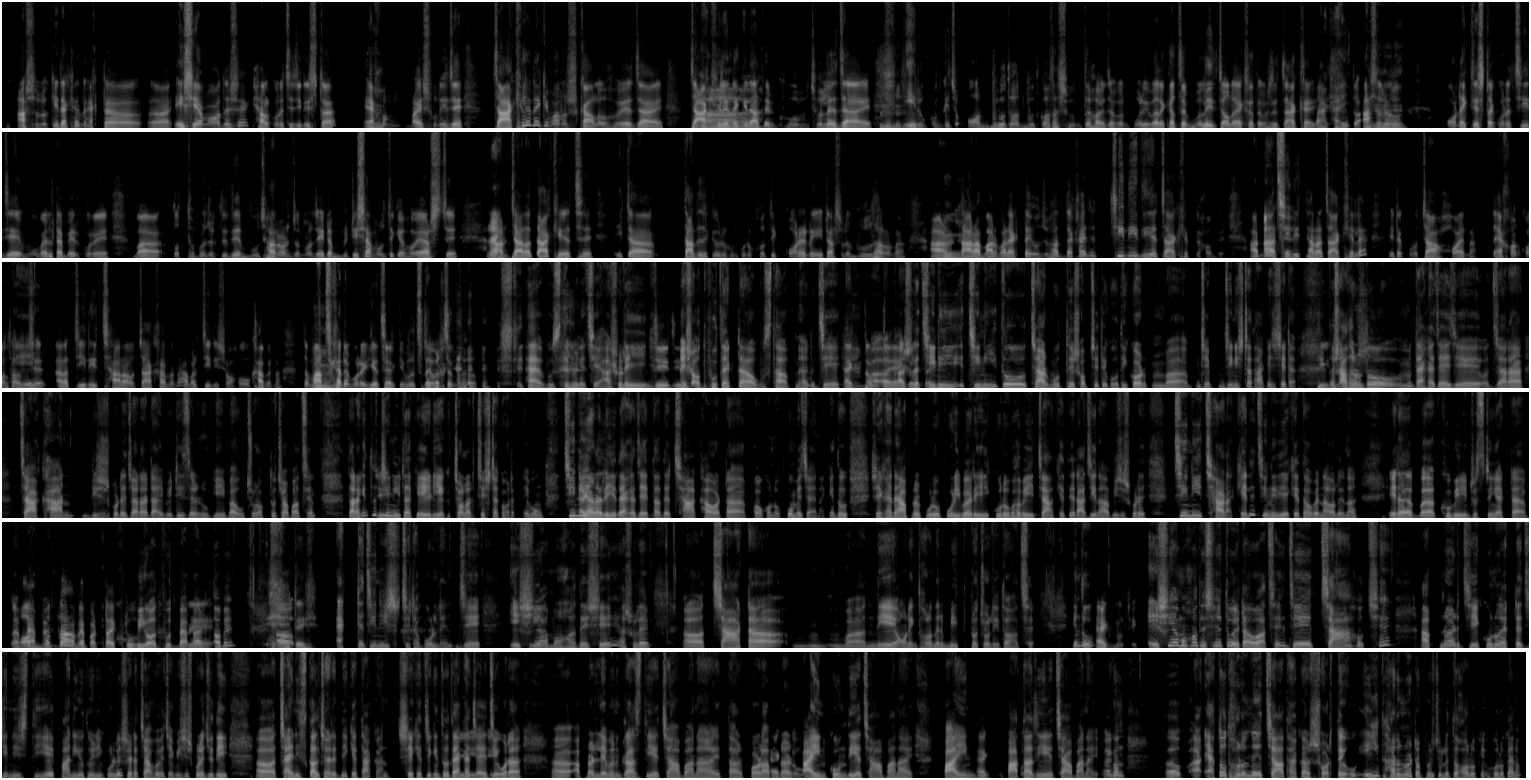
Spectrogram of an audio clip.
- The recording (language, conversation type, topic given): Bengali, podcast, চায়ের আড্ডা কেন আমাদের সম্পর্ক গড়ে তুলতে সাহায্য করে?
- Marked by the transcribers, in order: drawn out: "আ"; chuckle; other background noise; chuckle; laughing while speaking: "সেটাই"; in English: "মিথ"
